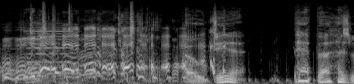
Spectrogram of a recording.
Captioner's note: laughter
